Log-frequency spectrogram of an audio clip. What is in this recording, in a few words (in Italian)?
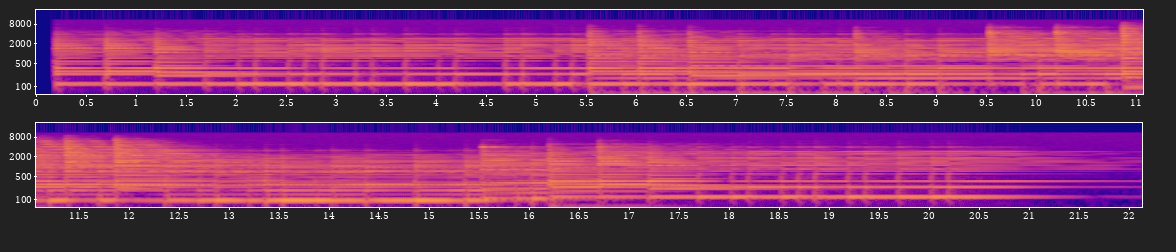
musica newage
